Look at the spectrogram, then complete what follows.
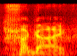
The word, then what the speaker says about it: Haggai: of the minor prophets his name in Hebrew is spelled with a CH it just as that rough sound so it's a guy the guy is his name it's from the Hebrew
